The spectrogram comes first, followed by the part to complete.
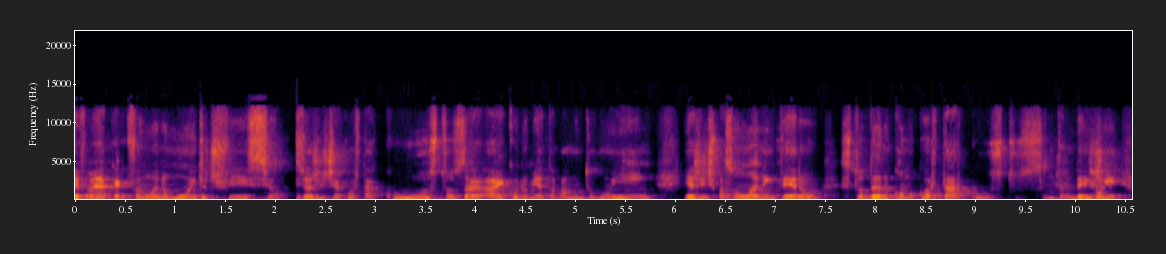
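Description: A woman speaks with a high pitch and lively intonation at a moderate pace. She leaves hardly any pauses. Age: 40s. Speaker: psychoanalyst. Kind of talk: interview.

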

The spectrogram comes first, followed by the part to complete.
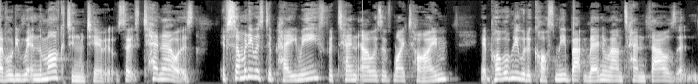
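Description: A woman with a southern English accent speaks at a fairly quick pace in a medium pitch, her intonation lively, on a very clean recording with a silent background. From England. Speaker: business strategist. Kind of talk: interview.

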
